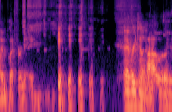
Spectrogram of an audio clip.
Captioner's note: laughs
